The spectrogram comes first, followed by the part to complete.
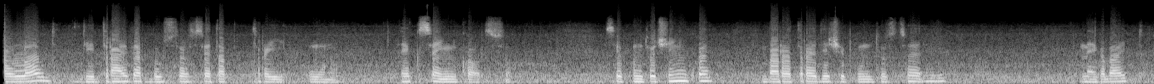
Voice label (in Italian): suono della voce interiore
